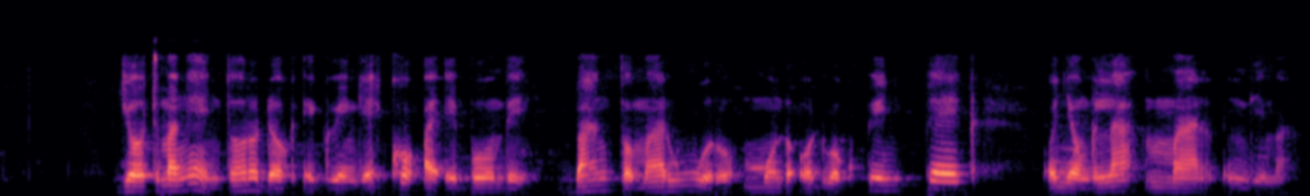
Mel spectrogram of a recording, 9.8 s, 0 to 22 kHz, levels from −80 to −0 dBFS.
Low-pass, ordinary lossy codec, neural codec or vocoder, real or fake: 7.2 kHz; Opus, 16 kbps; none; real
